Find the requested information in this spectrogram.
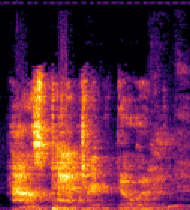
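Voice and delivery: slow, lightly voiced New Jersey aunt; aunt's voice. Aunt calling the mother, lightly voiced and slow. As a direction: ask it like a chatty aunt. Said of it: "would call her and say".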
